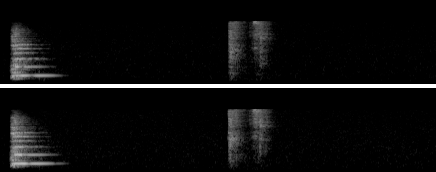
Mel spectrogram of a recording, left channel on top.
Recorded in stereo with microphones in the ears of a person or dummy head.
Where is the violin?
40° right (ahead or behind), 1.1 m.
